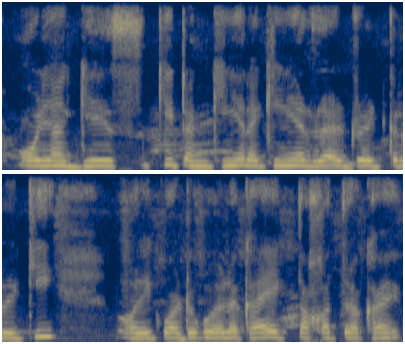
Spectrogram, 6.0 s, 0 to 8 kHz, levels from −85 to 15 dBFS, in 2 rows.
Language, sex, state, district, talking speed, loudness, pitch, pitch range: Hindi, female, Bihar, Saran, 190 wpm, -17 LUFS, 255 Hz, 245-265 Hz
